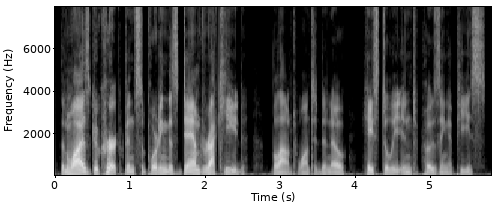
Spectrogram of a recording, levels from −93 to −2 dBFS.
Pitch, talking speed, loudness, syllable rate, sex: 110 Hz, 165 wpm, -23 LUFS, 5.5 syllables/s, male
